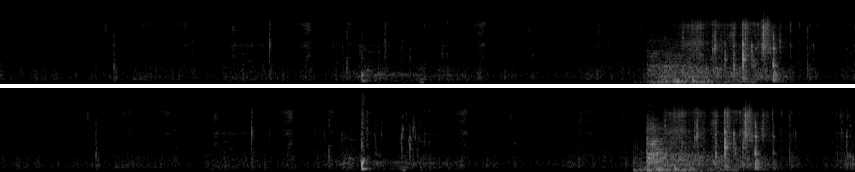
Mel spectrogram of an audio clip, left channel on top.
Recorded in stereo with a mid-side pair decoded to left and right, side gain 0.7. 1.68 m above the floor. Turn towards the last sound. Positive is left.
turn(degrees=-60)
